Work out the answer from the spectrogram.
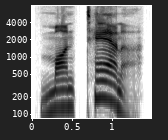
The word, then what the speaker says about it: Montana: Montana. Stress on tan.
